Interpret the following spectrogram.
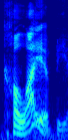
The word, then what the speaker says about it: Calliope: They're like, no, you mean Calliope. I was like, what? They're like, yeah, that's how you pronounce it. It's Calliope.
